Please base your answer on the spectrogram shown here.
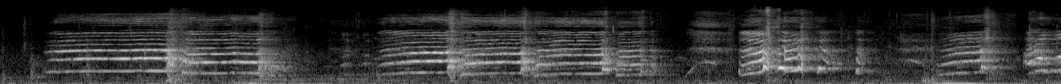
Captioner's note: Ermengarde crying loudly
